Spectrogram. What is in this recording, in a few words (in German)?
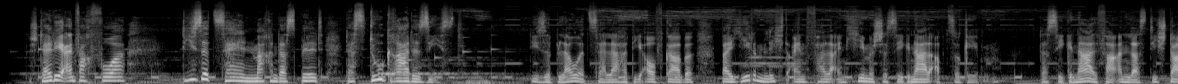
Synchron Erklaerfilm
